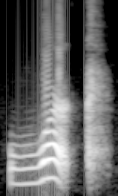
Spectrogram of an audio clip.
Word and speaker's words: work: that protruding okay but if I say work work my mouth you know protrudes a little bit okay pronoun pronouncing the r sound or work okay so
